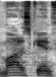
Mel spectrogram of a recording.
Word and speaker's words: Måneskin: So coming in at number 5, it's a tie between Måneskin, which I thought it was Måneskin, but actually I heard the singer pronounce it Måneskin from Italy, They were fantastic.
